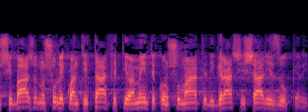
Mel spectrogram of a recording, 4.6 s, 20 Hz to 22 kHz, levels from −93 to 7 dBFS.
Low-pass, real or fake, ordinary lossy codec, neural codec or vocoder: 7.2 kHz; real; none; none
